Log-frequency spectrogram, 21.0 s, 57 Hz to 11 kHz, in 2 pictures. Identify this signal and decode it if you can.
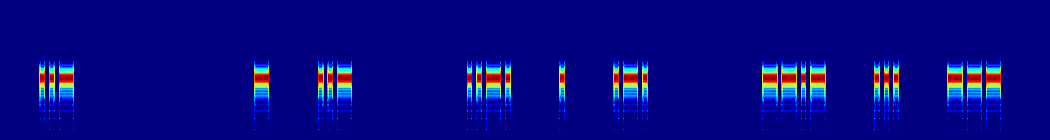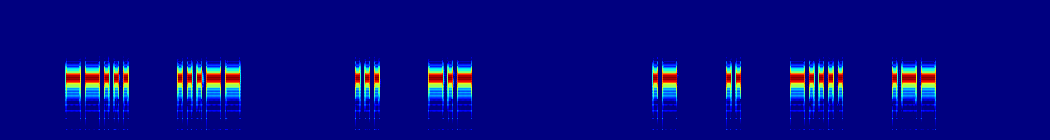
Morse code, heard as a keyed tone, about 25 wpm, spaced as for 13 wpm, 590 Hz. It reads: U TU FER QSO 73 SK AI6W
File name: qso207 13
